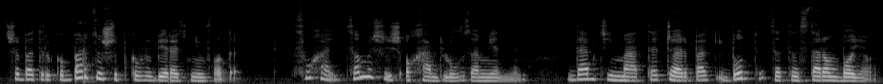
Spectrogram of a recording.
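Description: A woman's voice: mid-range voice, lively intonation, normal speed, dark tone. A woman reading a storybook, voicing a small, fretful, greedy young male creature who whines and pleads. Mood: eager. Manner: whiny, pleading.

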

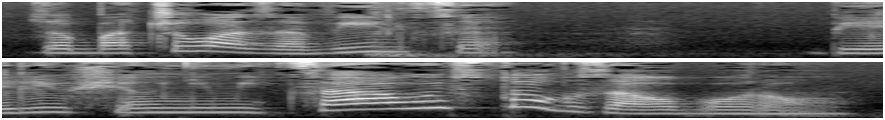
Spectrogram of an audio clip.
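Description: A woman reading a children's story aloud in an animated, expressive way. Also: fairly high pitch, unhurried, creaky.

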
